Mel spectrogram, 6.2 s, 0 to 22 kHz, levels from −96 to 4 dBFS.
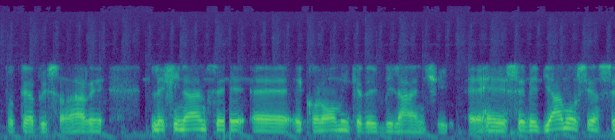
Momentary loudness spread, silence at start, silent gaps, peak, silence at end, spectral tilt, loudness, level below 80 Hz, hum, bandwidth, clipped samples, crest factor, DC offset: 5 LU; 0.05 s; none; -10 dBFS; 0 s; -6 dB/octave; -25 LUFS; -58 dBFS; none; 18 kHz; under 0.1%; 16 dB; under 0.1%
